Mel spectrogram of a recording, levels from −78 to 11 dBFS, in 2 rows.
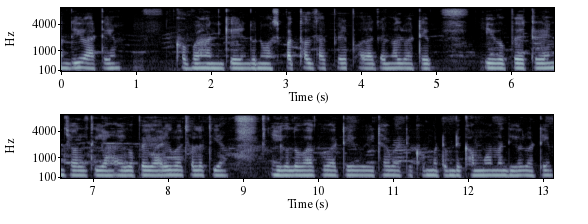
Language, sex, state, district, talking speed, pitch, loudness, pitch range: Bhojpuri, male, Uttar Pradesh, Deoria, 145 wpm, 175 Hz, -22 LUFS, 170-175 Hz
